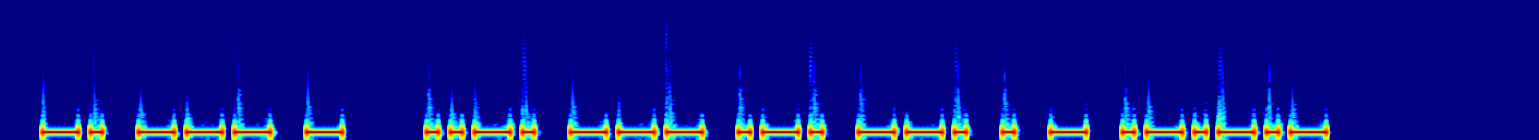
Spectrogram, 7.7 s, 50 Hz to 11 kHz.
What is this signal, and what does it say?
Morse code, heard as a keyed tone, about 20 wpm, 700 Hz. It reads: NOT FORGET.
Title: Sentences with 4-Word Phrases - 20wpm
